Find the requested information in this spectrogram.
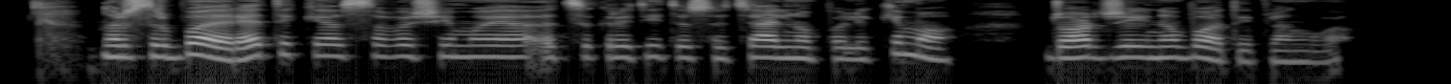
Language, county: Lithuanian, Vilnius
